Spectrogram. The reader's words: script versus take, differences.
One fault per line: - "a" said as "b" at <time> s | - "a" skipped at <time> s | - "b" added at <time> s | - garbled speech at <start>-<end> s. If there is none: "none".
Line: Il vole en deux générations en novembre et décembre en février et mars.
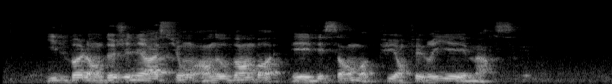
- "puis" added at 3.8 s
